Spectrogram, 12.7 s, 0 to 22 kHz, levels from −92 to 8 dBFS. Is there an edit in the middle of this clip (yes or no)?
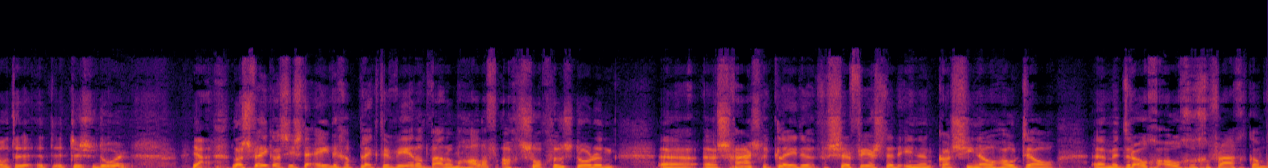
no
